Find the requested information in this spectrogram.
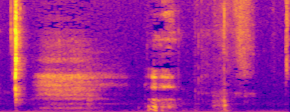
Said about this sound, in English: Excuse me. I had to burp.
